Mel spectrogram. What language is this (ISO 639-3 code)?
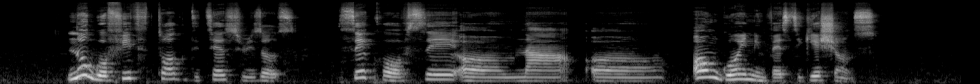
pcm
